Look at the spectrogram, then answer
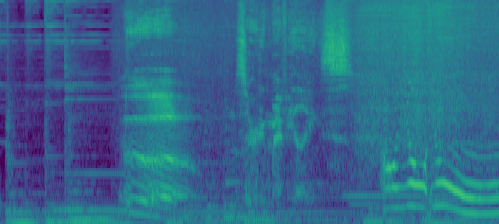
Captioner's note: gentle music; whispers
